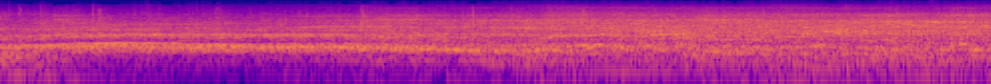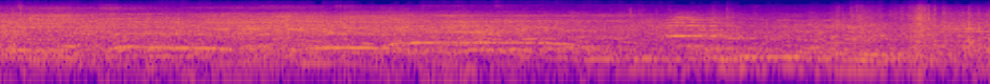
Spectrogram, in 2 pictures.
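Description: Crowd at a women's roller derby bout cheering, whooping and shouting steadily throughout, a dense, loud roar of many voices with some higher children's yells mixed in.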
